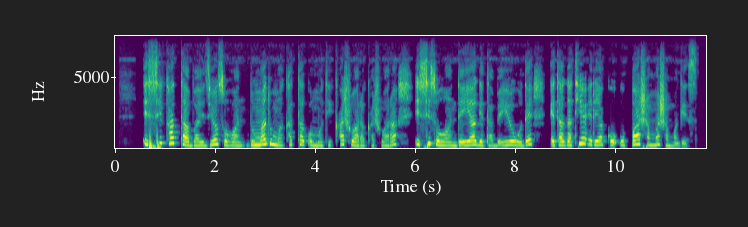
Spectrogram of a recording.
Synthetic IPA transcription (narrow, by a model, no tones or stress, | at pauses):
ʔɪsːɪkɐt̪ːaːbɐjzɪjɔsɔɦʊwand̪ʊmːɐd̪ʊmːɐkʰɐt̪ːɐkʼɔmːɔt̪ɪkʼɐʃʊwaːɾɐkʼɐʃʊwaːɾɐɪsːɪsɔhʊwand̪ɛʔɪjaːɡɛt̪ɐbɛʔɪjɔwɔd̪ɛɛt̪ɐɡɐt̪ʰɪjɐʔɛɾɪjakːɔʔʊbːaːʃɐmːɐʃɐmːɐɡe̞ːs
